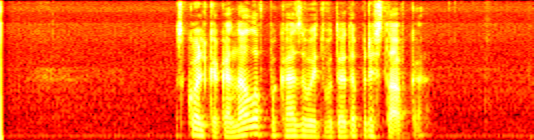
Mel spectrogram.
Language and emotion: Russian, positive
